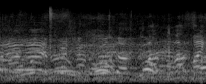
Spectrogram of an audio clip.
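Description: Background chatter: several voices talking and calling out at a distance from the microphone, overlapping, with no single close voice.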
